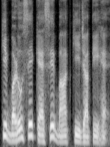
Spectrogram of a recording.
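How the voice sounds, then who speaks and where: A woman voicing a sharp-tongued teenage daughter who talks bluntly and scolds in a spoken story. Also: a bass voice, big pitch swings, a little slow, no room sound, studio quality, exaggerated voice.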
